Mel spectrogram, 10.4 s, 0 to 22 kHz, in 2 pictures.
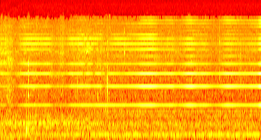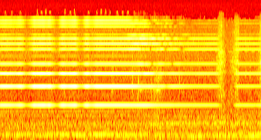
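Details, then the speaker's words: Freshly assembled JAT801 audio amplifier board at first power-up: thin steady buzz that swells and wavers as a headlamp shines on the LED in the differential input stage, light changing its current. "when I put it over this LED, it's causing it to change the current, I guess, enough in the differential input stage to cause that buzz."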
